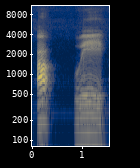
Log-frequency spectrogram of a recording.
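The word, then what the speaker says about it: awake: वेग का मतलब जोर तक देर तक हम थोड़ा इसका प्रोनाउंस करते हैं। वेक इसको बोलेंगे अ वेक।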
